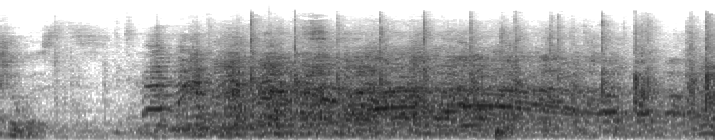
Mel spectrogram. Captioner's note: crowd laughing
